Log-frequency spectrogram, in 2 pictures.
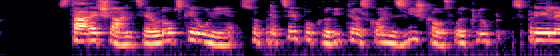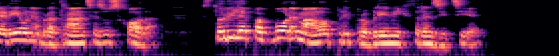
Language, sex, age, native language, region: Slovenian, male, 30-49, Slovenian, Central Slovenia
